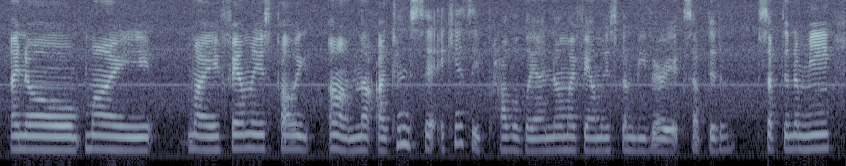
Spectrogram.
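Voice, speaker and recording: A woman talks at a fairly quick pace in a medium pitch, her intonation flat and monotone. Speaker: video blogger. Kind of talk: casual monologue. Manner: halting.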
